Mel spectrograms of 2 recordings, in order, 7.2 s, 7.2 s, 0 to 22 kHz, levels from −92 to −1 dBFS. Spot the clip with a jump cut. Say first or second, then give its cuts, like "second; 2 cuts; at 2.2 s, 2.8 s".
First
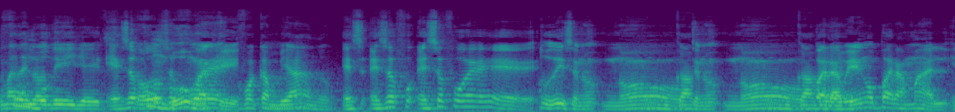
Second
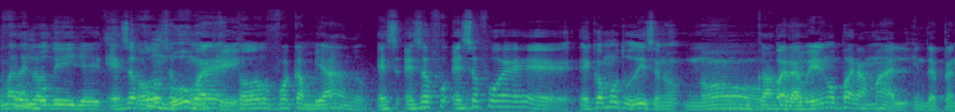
first; 3 cuts; at 1.8 s, 4.0 s, 5.2 s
